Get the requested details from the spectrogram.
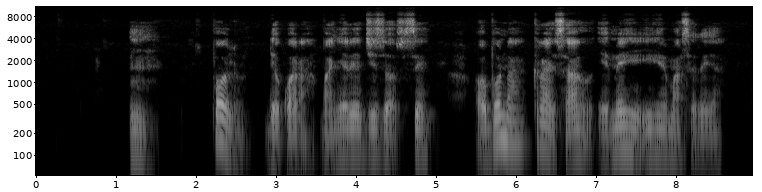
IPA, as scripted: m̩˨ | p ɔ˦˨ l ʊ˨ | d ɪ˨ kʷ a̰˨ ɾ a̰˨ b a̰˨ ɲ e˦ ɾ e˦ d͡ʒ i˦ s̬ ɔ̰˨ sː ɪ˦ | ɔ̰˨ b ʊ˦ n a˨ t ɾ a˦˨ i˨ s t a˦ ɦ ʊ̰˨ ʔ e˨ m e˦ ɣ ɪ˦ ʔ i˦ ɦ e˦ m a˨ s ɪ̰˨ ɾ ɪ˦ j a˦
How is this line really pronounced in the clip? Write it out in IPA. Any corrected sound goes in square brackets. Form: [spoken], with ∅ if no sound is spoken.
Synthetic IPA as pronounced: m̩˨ | p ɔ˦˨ l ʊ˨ | d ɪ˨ kʷ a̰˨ ɾ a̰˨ b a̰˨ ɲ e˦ ɾ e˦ d͡ʒ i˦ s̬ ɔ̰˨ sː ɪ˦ | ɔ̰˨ b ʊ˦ n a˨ [k] ɾ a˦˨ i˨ s t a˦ ɦ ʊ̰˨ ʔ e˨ m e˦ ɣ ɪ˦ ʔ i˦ ɦ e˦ m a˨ s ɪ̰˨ ɾ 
